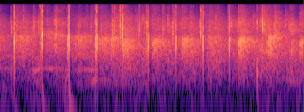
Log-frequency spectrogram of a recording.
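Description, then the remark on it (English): An audience applauds steadily for a few seconds, a dense wash of many hands clapping with sharper individual claps popping out above it at moderate volume. “I want to celebrate the folks who did come and who are still here, so we'll give you all a round of applause, please.”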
